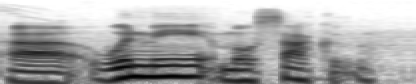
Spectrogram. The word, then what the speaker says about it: Wunmi Mosaku: The actress is Wunmi Mosaku. – How do you say that? – Wunmi. – Wunmi? – Yeah, Wunmi. And then Kasaku. No, I'm sorry, Mosaku. Wunmi Mosaku.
